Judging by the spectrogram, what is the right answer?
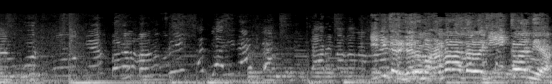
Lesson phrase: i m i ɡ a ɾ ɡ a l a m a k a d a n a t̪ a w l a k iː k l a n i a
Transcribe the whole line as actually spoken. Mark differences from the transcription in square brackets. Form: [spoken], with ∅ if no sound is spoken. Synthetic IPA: i [n] i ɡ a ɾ ɡ a [ɾ] a m a k a [n] a n a t̪ a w l a [ɡ] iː k l a n [j] a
